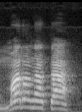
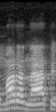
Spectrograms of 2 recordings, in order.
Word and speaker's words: Maranata: E agora do aramaico eu clamo, Maranatá, como dizemos nós católicos, ou Maranata, como dizem nossos irmãos separados, os evangélicos ou protestantes. Não importa a pronúncia, o significado é o mesmo.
